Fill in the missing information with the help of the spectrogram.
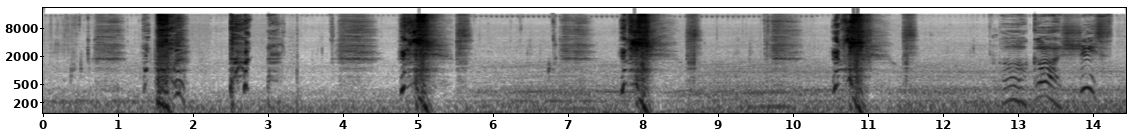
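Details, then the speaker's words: Four sharp, explosive sneezes about three seconds apart, each with a quick intake before it, over steady background noise; person says they are sneezing, then coughing; sneeze. "Oh, God. Why I got cough first? I'm sneezing. Now I'm coughing."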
